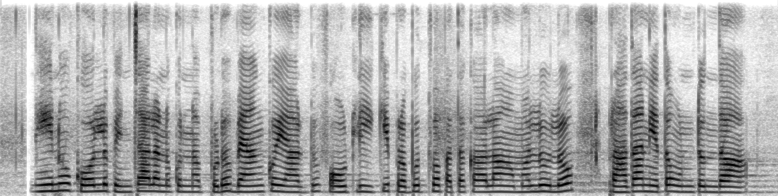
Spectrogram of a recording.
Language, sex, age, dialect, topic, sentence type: Telugu, female, 18-24, Southern, agriculture, question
